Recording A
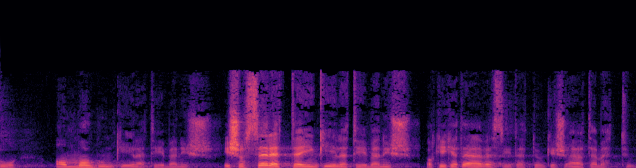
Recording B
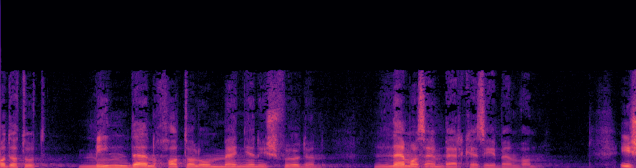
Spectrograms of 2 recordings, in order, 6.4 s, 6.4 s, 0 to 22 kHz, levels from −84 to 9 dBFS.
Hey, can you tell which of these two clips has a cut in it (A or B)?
A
